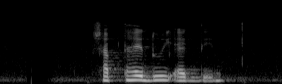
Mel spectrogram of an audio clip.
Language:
Bangla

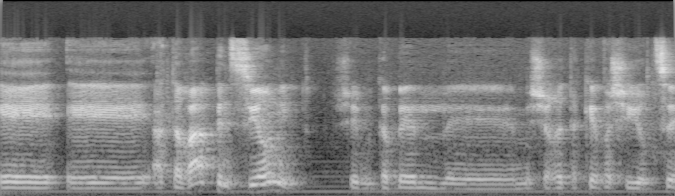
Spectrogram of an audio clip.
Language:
Hebrew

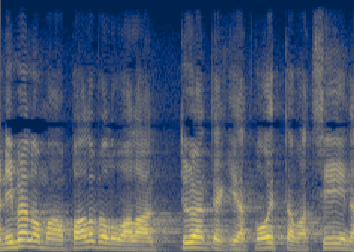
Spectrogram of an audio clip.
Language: Finnish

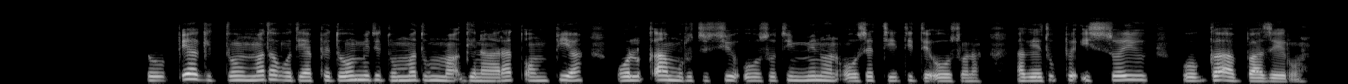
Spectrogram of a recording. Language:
Wolaytta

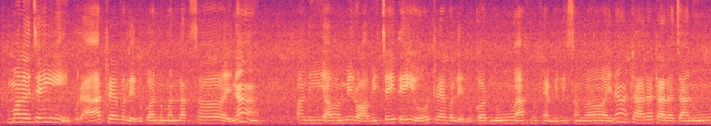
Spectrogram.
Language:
Nepali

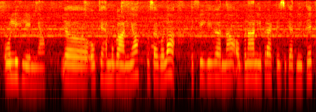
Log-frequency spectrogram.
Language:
Dogri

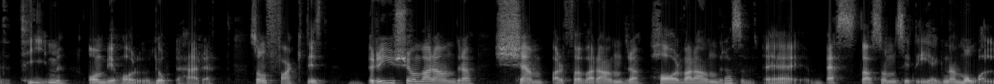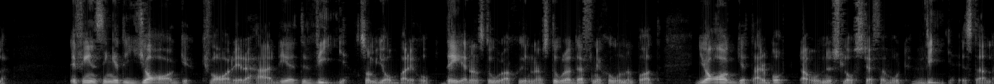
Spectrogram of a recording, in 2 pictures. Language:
Swedish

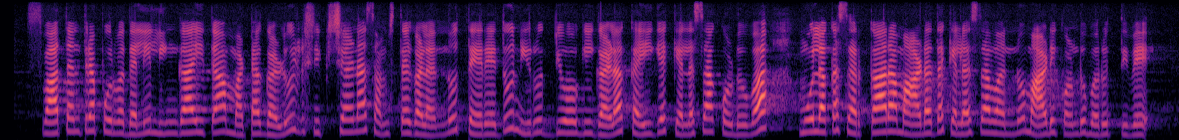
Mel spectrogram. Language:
Kannada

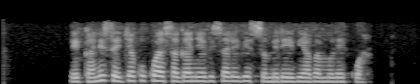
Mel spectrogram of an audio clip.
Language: Ganda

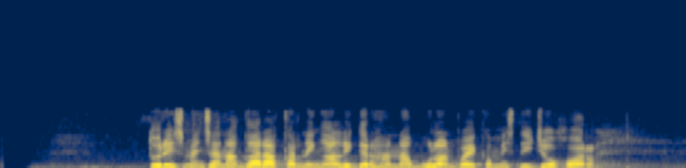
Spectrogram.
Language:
Sundanese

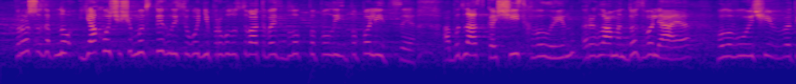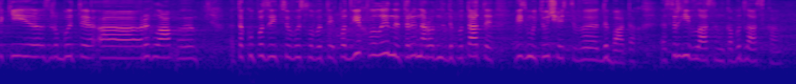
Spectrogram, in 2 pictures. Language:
Ukrainian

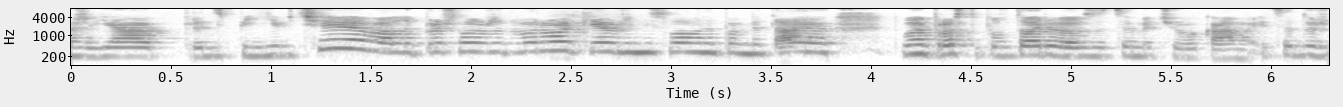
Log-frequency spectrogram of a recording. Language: Ukrainian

